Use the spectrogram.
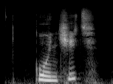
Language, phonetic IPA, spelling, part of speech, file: Russian, [ˈkonʲt͡ɕɪtʲ], кончить, verb, Ru-кончить.ogg
- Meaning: 1. to finish, to end 2. to graduate from 3. to ejaculate, to cum (of a man); to orgasm (of a woman) 4. to kill; to waste 5. to finish; to deplete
